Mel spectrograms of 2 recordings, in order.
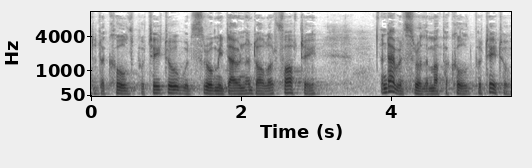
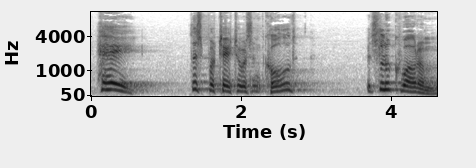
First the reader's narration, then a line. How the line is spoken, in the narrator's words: she shouts down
